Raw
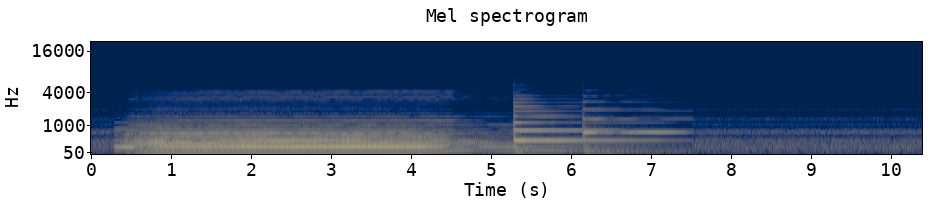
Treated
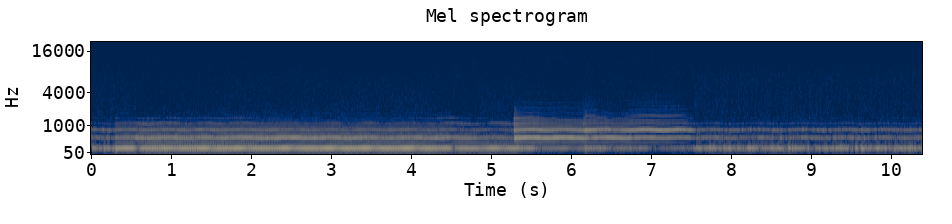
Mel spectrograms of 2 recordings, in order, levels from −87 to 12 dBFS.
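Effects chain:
elliptic low-pass filter 1,200 Hz, stop band 40 dB
downward compressor 3 to 1, threshold −46 dBFS, peak gain reduction 15.5 dB
channel vocoder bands 16, square 162 Hz
in parallel at −10.5 dB: asymmetric clip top −56.5 dBFS
on the sum: bit-depth reduction 12 bits, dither none
tape wow and flutter 29 cents
on a send at −14 dB: convolution reverb RT60 0.85 s, pre-delay 103 ms
on the sum: level +7 dB

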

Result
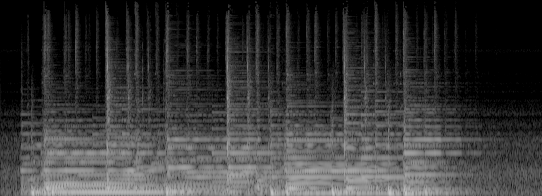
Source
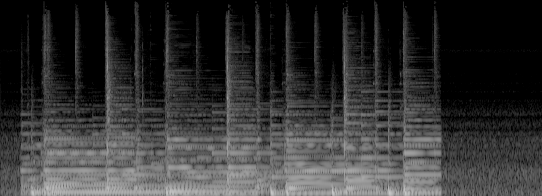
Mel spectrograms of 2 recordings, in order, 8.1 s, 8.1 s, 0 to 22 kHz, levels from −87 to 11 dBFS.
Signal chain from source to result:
mains-hum notches 50/100/150/200/250/300/350 Hz
repeating echo 308 ms, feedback 34%, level −9 dB

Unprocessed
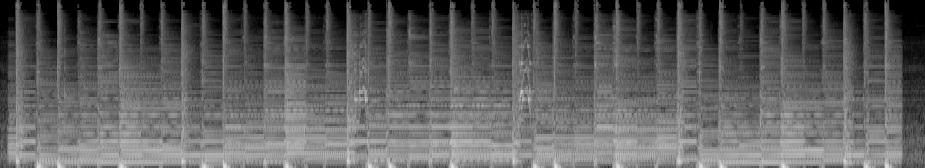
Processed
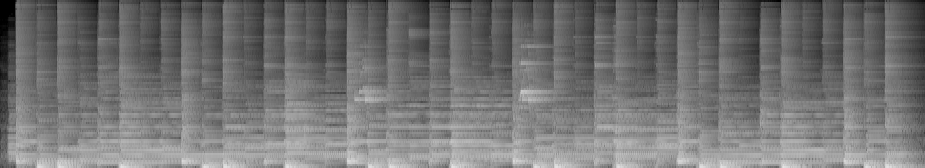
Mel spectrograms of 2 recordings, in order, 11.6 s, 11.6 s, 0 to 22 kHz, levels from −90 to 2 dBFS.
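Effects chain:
peak hold with a decay on every bin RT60 1.08 s

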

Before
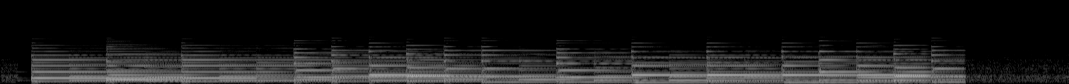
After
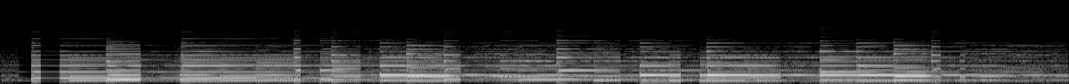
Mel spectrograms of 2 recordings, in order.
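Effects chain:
comb filter 4.6 ms, depth 96%
gate pattern "xx.xxxx..xxxxxx." 75 BPM −24 dB
feedback delay with all-pass diffusion 913 ms, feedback 49%, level −12 dB
level +9 dB

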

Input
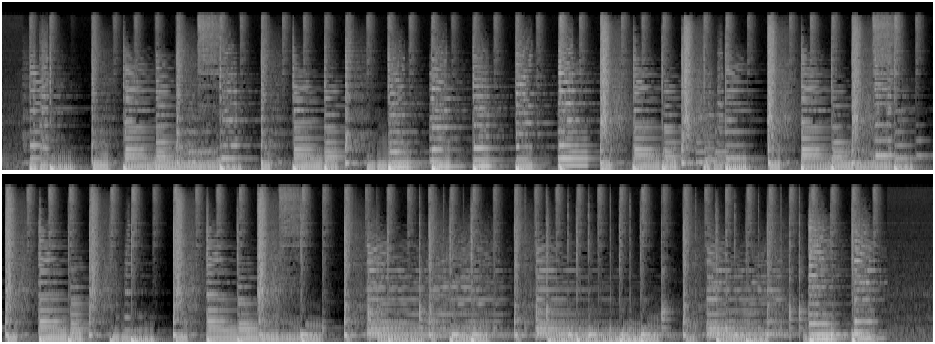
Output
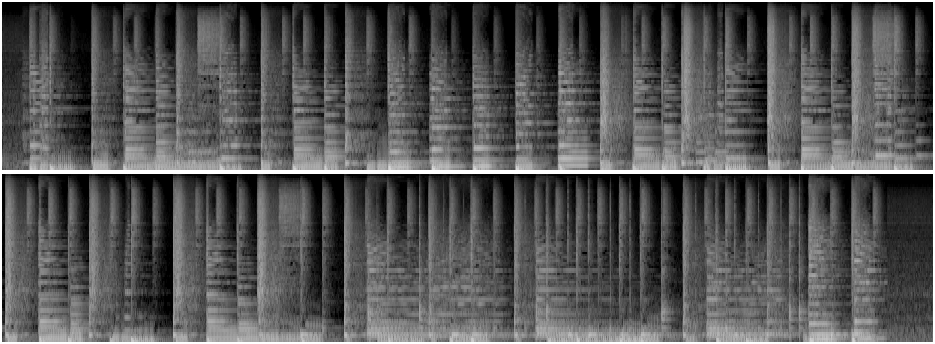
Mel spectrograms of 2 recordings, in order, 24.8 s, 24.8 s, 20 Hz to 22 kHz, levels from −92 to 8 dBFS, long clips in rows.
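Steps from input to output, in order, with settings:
0:05.72–0:08.31: high-shelf EQ 5,800 Hz −10.5 dB
linearly interpolated sample-rate reduction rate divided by 2×

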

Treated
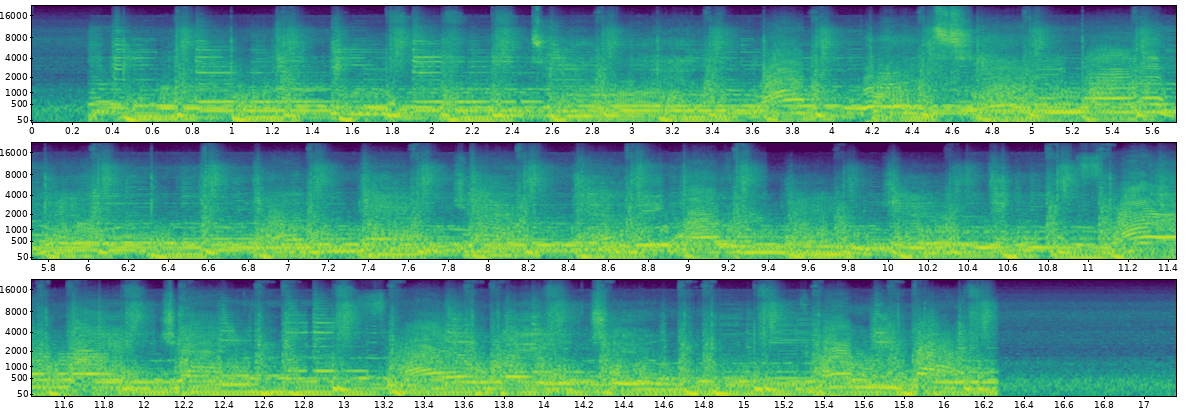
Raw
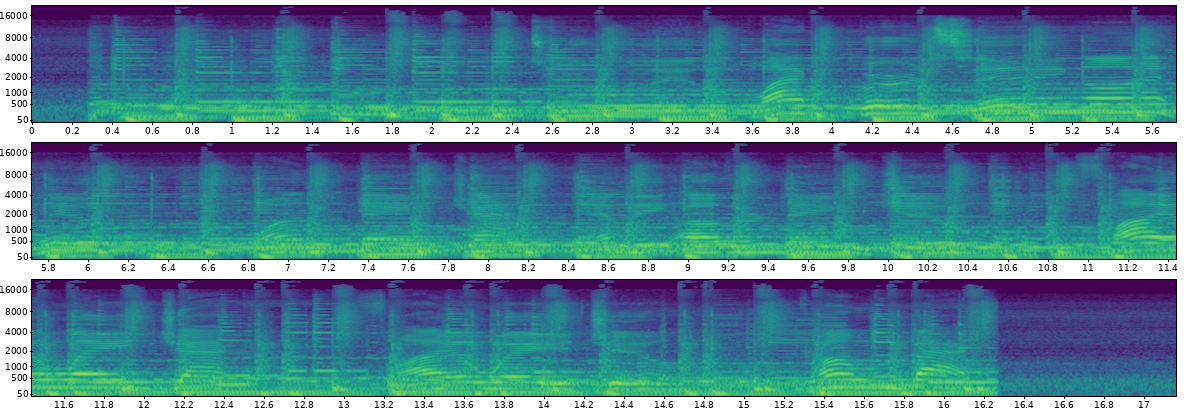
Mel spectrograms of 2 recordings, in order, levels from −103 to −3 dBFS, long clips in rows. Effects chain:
0:09.39–0:10.39: low-pass filter 2,600 Hz 6 dB per octave
in parallel at +1.5 dB: brickwall limiter −20.5 dBFS, peak gain reduction 8 dB
on the sum: sine wavefolder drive 10 dB, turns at −8.5 dBFS
level −2 dB

